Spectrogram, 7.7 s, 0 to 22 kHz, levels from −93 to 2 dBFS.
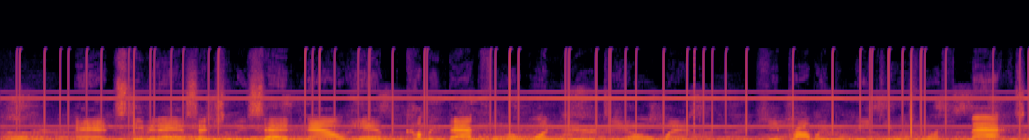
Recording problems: high-pitched whine; loud; throughout; 2.5 kHz, 8 dB below the speech
chatter from many people; loud; throughout; 6 dB below the speech
crackle, like an old record; noticeable; 10 dB below the speech

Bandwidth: 14.5 kHz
